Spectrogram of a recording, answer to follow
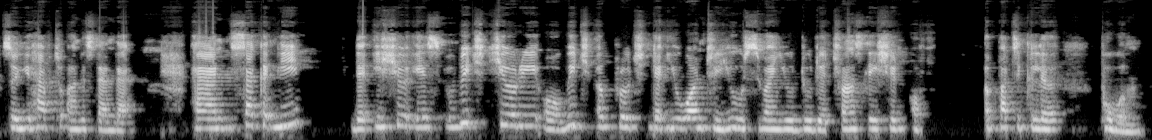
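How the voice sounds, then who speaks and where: A woman's voice: fairly high pitch, unhurried, pushed and bright, low-quality recording. A woman with a Malaysian accent, a native Malay speaker, giving an online class lecture and repeating key terms for emphasis.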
